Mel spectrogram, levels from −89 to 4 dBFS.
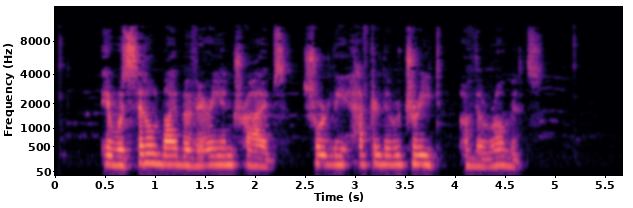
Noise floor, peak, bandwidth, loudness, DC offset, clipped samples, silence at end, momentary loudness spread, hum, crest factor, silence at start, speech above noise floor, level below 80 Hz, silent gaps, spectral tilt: -63 dBFS; -4 dBFS; 11.5 kHz; -24 LUFS; under 0.1%; under 0.1%; 0.8 s; 16 LU; none; 20 dB; 0.45 s; 39 dB; -70 dBFS; none; -4 dB/octave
